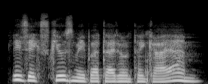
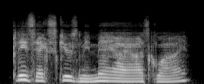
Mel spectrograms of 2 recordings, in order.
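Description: First: Gently disagree with her husband; lightly raised noblewoman voice; lightly voiced Mariko, polite refusal. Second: Gentle lady asking politely; lightly raised noblewoman voice; lightly voiced Mariko. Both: A narrator's reading.

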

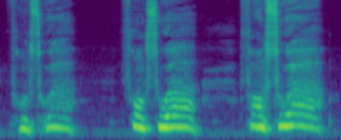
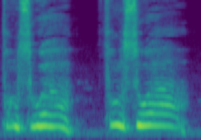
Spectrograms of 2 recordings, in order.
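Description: First: Desperate calls, pitched much higher; heartrending cry. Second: Anguished calls, much higher; tragic heroine sorrow. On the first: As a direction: cry out for your lost son. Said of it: "Elle appelait d'une voix déchirante". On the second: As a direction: call for him in despair. Searching house, calling son. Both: A narrator's reading.

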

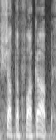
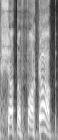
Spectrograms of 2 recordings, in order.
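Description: First: Said in the usual way. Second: Higher, drawn-out re-enacted yell; toned-down retold yell. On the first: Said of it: "I said louder than that". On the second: Retelling his outburst at a ranting coworker, toned-down yell. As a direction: act out yelling without full volume. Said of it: "I just yelled as loud as I could".

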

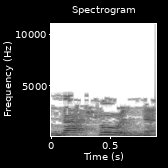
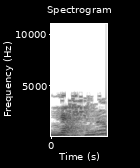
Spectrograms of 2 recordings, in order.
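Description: First: نحون as "naḥun", u on the ḥ; original unshifted form. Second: نحن as "naḥnu", ḥ without a vowel; usual vowelled form. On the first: Reader showing the word's origin, older form "naḥun". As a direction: say نحون with the vowel moved back onto ḥ. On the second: Reader citing the word under discussion, usual form "naḥnu". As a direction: say نحن with silent-vowel ḥ, final u. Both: Shown as a demonstration. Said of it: "قلبت حركة الحاء على النون وأسكنت الحاء".

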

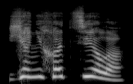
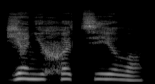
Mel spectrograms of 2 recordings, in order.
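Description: First: High, loud, desperate protest; crying out. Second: Soft, slow, hushed regret; trembling whisper. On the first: Wife excusing herself to her husband, crying out. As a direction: cry it out pleadingly. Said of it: "выкрикнула я". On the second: Wife alone after husband rode off, trembling whisper. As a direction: murmur it weakly, near a whisper. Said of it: "прошептала я дрожащими губами". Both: A narrator's reading.

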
